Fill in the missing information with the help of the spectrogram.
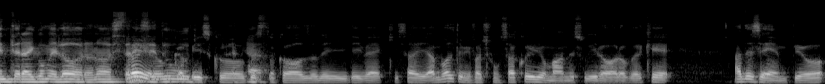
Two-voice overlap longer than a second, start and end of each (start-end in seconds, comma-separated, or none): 1.2-2.8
